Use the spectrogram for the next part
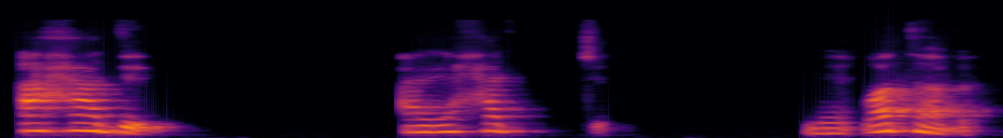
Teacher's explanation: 그래서 깔깔라로 끝나는 경우는 가장 강해요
